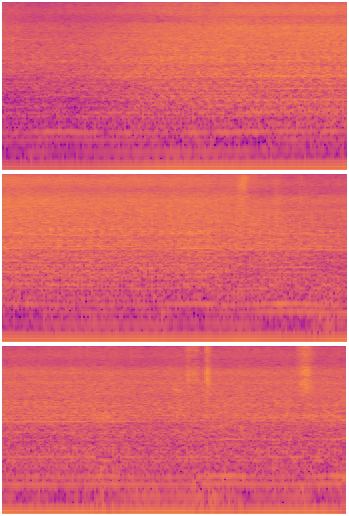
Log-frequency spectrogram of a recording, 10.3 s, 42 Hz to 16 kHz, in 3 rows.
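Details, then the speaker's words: 1998–2002 Honda Accord 4-cylinder after power steering pump replacement, with fluid topped up and the check engine light cleared: steady, even idle with a smooth low hum and no pump whine; normal idle. "now the moment of truth about to start the vehicle and have to add just a little bit of power steering fluid not much and we also cleared the check engine light because that was on for the power steering no noise at all"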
